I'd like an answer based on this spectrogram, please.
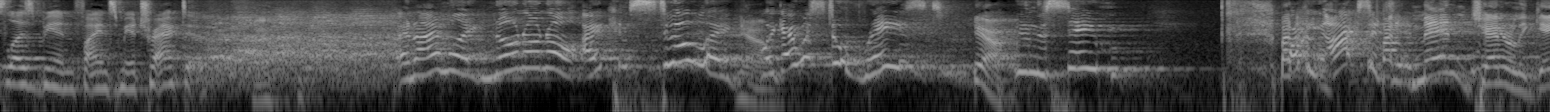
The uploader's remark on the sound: live at SF Sketchfest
